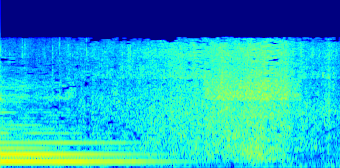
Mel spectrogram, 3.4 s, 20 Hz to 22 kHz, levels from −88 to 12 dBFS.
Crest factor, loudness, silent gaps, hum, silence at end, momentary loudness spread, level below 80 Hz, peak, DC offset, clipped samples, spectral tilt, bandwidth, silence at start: 16 dB; -25 LUFS; none; none; 0 s; 9 LU; -58 dBFS; -10 dBFS; under 0.1%; under 0.1%; -3 dB/octave; 10.5 kHz; 0 s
